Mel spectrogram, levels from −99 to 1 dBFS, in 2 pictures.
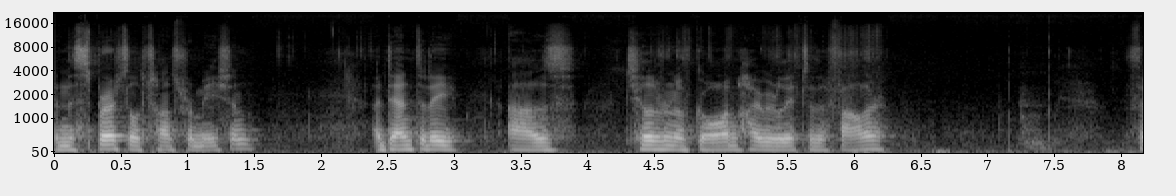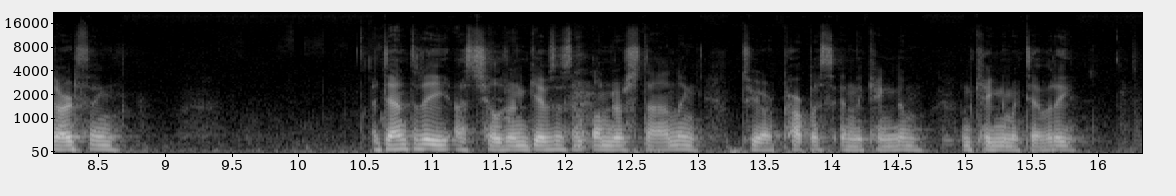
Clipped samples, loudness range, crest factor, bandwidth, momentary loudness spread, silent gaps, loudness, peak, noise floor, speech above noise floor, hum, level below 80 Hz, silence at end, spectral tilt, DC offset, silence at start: under 0.1%; 5 LU; 20 dB; 15 kHz; 12 LU; none; -33 LUFS; -14 dBFS; -65 dBFS; 33 dB; none; -64 dBFS; 0.5 s; -6.5 dB/octave; under 0.1%; 0 s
